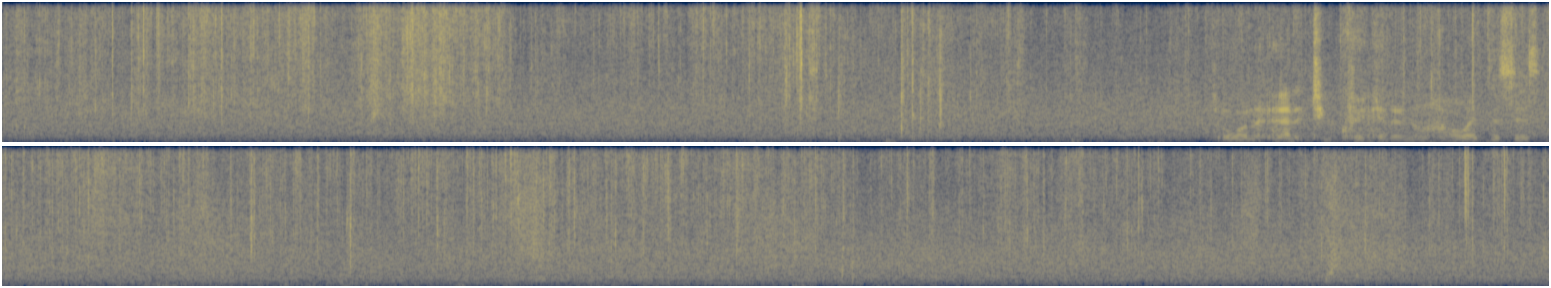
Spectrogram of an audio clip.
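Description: A small fire crackles and pops.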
